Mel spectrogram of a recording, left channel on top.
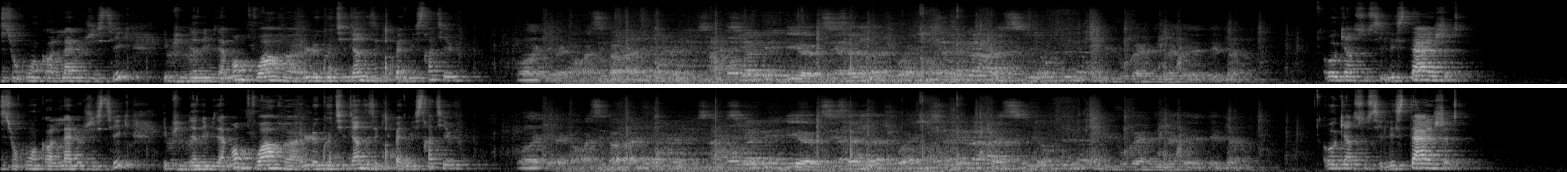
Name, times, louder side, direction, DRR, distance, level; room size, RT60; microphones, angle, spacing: voice 1, 0.0-4.6 13.2-14.6, right 1 dB, 80° right, 4 dB, 0.9 m, -26 dB
sound 1, 1.1-1.5 1.8-2.1 2.5-7.6 8.0-13.9, equal, 5° right, 0.4 m, -42 dB
voice 2, 1.6-2.0 5.2-12.4, right 1 dB, 20° right, -10 dB, 2.1 m, -31 dB
sound 2, 5.6-10.7, left 1 dB, 50° left, 1.4 m, -31 dB
7.2 x 5.5 x 2.4 m, 0.82 s
head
